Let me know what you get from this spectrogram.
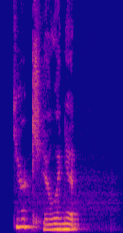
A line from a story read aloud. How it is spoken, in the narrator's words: Nonno Frankie said sadly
